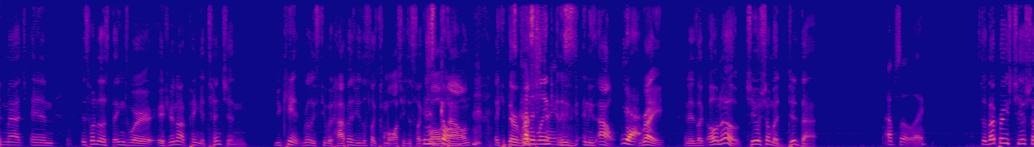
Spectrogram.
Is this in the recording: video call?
no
